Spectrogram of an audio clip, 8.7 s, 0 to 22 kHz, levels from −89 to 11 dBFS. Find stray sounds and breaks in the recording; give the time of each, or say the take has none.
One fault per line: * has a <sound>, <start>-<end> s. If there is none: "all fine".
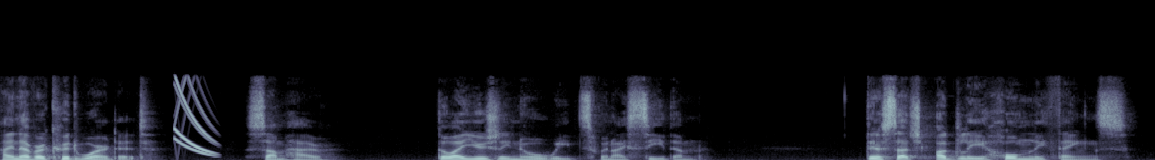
* has a chirp, 1.3-1.7 s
